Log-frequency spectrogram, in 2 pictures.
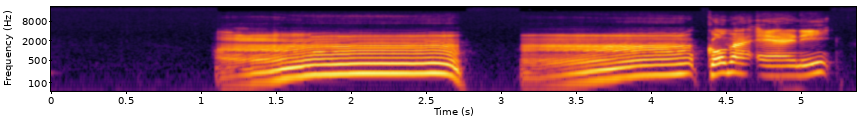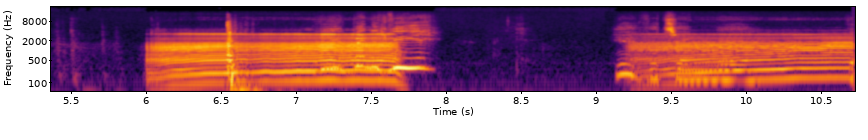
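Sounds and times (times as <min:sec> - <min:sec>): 
human voices imitating a cow's moo: 0:01.1 - 0:04.4, 0:06.0 - 0:07.9, 0:09.2 - 0:10.7
speech: 0:04.4 - 0:05.3.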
